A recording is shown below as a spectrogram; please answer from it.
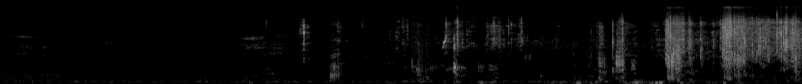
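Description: Near silence for the first couple of seconds, then dry leaf litter and twigs crunching and crackling underfoot in irregular bursts that grow louder, loudest near the end.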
